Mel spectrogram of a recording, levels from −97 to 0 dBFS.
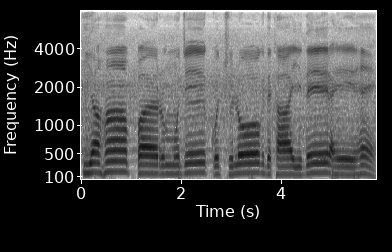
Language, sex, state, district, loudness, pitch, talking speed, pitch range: Hindi, male, Madhya Pradesh, Katni, -15 LUFS, 155 Hz, 90 wpm, 140-170 Hz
